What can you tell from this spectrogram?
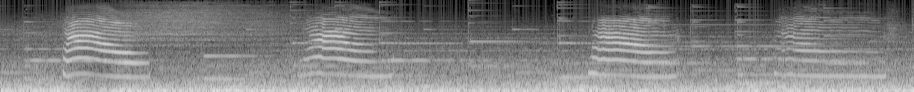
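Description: A kitten meowing four times, each call rising then falling in pitch, over a steady low road rumble inside a moving car and background music. These are the anxious cries of a kitten shut in a pet carrier, not knowing where it is being taken.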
